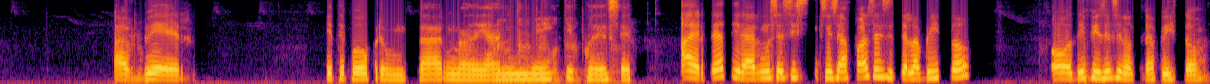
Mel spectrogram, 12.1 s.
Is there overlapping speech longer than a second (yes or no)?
yes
